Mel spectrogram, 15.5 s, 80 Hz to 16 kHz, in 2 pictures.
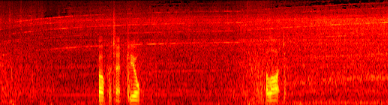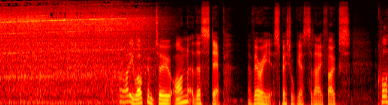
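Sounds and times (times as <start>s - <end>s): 
seaplane right radial engine turning over and droning: 0.0s - 11.1s
speech: 2.0s - 2.9s, 5.3s - 5.8s, 10.2s - 15.5s.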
